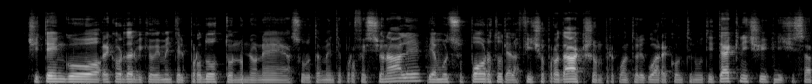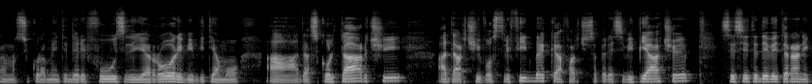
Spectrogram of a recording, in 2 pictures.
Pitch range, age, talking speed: 110-125 Hz, 20-39, 190 wpm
